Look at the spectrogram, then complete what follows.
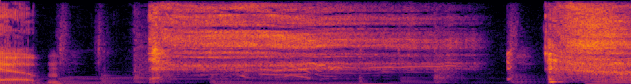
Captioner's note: laughter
